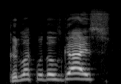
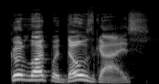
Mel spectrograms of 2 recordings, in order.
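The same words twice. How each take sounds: First: It sounds genuine and sincere. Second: It sounds mocking and sarcastic. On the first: The team is good and a real challenge. "It's a good team. Good luck with them" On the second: The team has no chance of winning. "Oh, you think you're going to win with that team?"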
